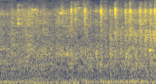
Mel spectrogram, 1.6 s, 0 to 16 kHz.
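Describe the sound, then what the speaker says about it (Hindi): Four-wheeler car on a road, a steady mid-range engine rumble holding level and fairly close, with no distinct rise or fall of a pass-by. "गाड़ी आ रही है भाई, 4 व्हीलर साइड देना पड़ेगा मुझको"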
